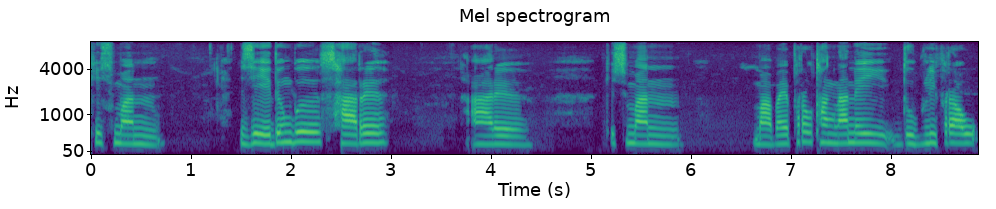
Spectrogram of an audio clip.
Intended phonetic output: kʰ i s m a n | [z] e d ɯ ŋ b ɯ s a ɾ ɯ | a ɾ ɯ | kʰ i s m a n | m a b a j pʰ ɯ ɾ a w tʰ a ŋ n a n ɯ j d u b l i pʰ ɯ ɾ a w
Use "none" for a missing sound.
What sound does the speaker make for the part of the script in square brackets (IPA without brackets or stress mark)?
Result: z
